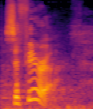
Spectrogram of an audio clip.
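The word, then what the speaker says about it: Saphira: names and ancient magical words come anyone yeah safira how do you say C uh Shan Chan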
